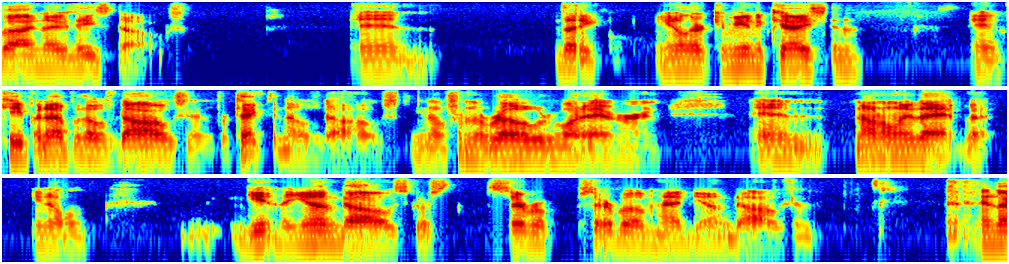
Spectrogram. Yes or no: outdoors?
no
